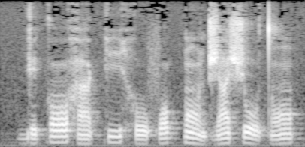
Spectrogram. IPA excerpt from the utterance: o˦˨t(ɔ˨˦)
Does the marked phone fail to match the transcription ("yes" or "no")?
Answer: yes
